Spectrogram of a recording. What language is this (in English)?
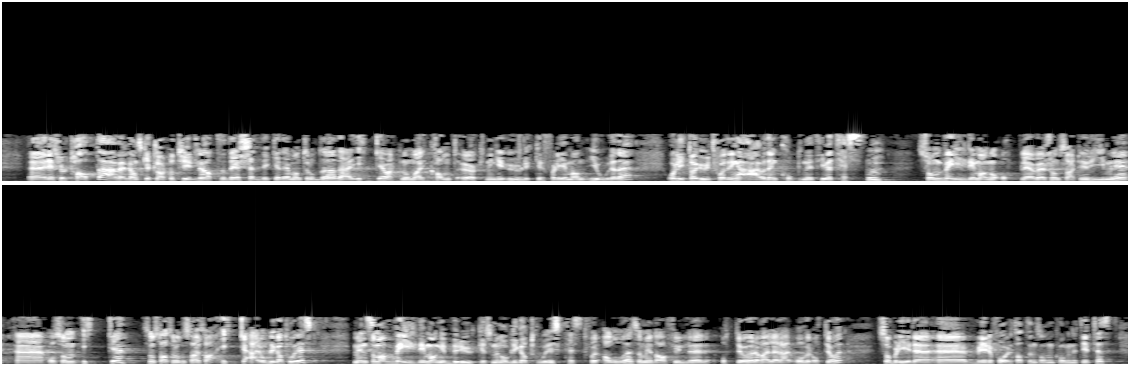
Norwegian Bokmål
